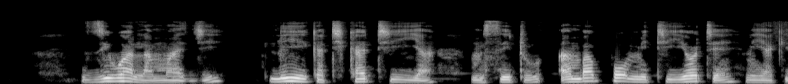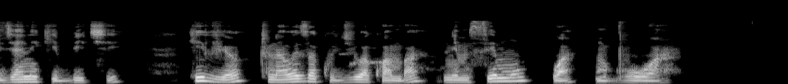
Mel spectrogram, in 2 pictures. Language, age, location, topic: Swahili, 25-35, Nairobi, government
